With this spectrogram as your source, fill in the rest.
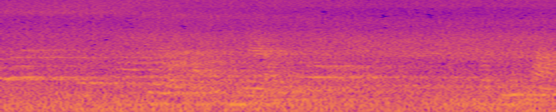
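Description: Children chatter and call out nearby in a large echoing room.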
